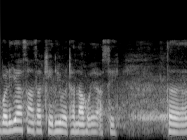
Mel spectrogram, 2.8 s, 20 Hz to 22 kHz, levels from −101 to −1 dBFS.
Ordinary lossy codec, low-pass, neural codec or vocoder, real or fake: none; none; codec, 16 kHz, 8 kbps, FreqCodec, larger model; fake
